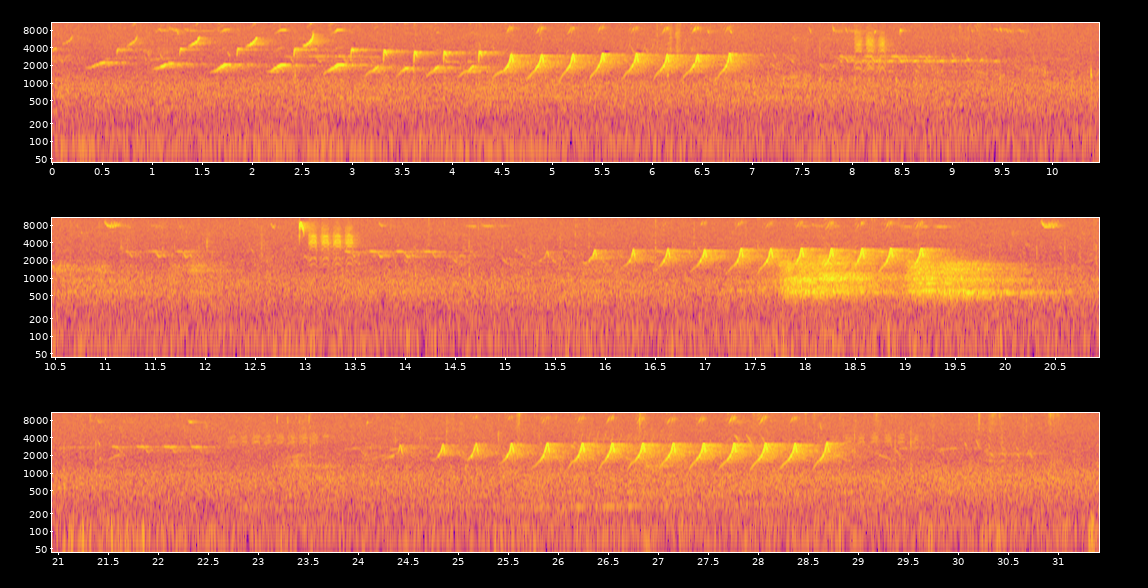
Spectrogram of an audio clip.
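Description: A songbird singing three bouts of quick, evenly repeated short notes, each a few seconds long. A brief louder rushing noise, the loudest sound here, comes in the middle of the second bout.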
